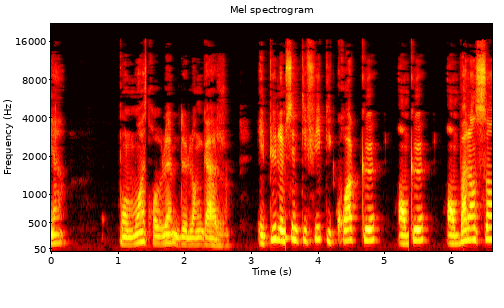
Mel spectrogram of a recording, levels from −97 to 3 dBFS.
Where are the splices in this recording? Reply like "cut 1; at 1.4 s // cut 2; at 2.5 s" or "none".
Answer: cut 1; at 1.4 s // cut 2; at 2.8 s // cut 3; at 3.5 s // cut 4; at 5.4 s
